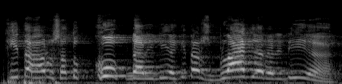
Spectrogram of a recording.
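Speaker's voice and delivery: high, loud sermon delivery; fiery preaching. Acted. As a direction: drive it home to the whole congregation. Preaches at full force.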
